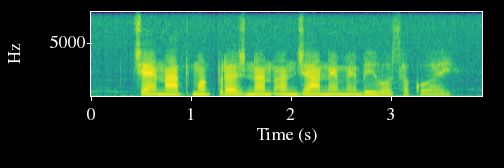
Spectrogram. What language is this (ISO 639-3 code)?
mag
